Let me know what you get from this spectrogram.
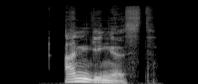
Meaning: second-person singular dependent subjunctive II of angehen
- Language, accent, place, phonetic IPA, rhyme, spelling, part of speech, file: German, Germany, Berlin, [ˈanˌɡɪŋəst], -anɡɪŋəst, angingest, verb, De-angingest.ogg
